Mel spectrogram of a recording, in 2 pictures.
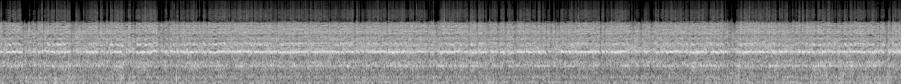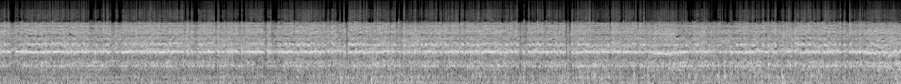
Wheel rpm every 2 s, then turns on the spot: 230, 230, 230, 240, 240, 230, 230, 230, 230.
none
